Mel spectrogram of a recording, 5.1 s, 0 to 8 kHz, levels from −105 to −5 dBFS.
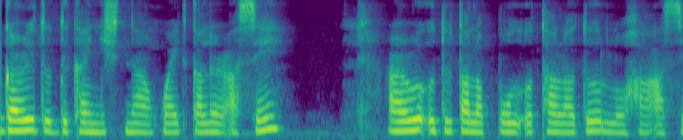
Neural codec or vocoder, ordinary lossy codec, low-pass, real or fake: none; none; none; real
